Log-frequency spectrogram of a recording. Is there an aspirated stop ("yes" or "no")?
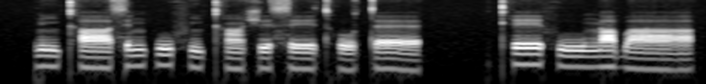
yes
